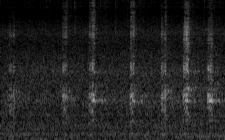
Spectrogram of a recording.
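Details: A new goose seeking a nest site in a rooftop garden in Canada honks for its mate, wiggling its neck; roughly seven short, nasal honks repeated at irregular intervals of about half a second, over a low background drone.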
